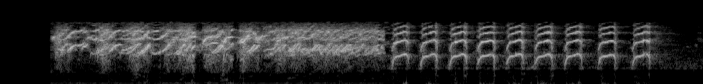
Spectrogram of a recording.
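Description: A Noisy miner gives about three seconds of harsh, scratchy chatter, then a quick run of about ten loud, ringing, arched notes, roughly four per second.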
